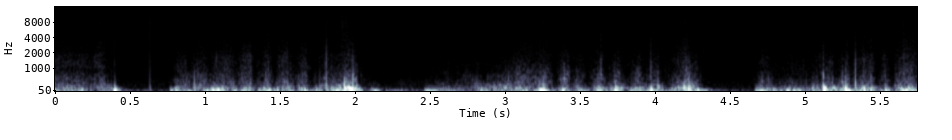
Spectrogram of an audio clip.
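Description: Long manicured nails scratch and rub the surface of a soft grey knit cloth, likely a sweater or towel, draped over the microphone area. The result is dense, muffled, low-heavy scratching and rustling in continuous bursts, with brief quiet pauses between strokes.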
